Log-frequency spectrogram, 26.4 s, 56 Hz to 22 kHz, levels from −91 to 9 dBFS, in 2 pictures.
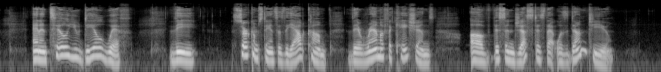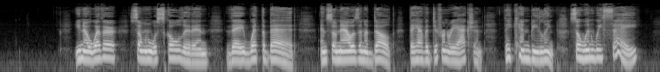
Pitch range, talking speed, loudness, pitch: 140-175 Hz, 110 wpm, -16 LUFS, 160 Hz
